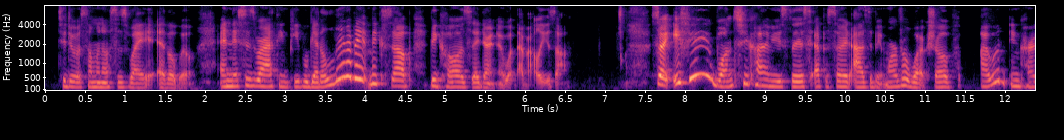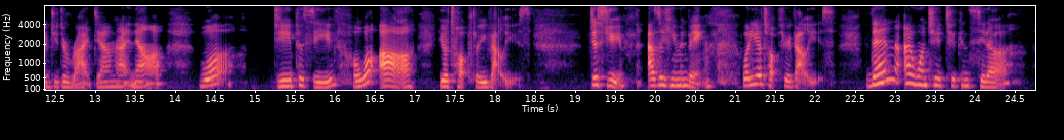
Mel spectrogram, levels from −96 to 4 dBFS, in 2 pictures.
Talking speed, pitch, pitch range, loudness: 205 wpm, 205 Hz, 185-250 Hz, -25 LUFS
